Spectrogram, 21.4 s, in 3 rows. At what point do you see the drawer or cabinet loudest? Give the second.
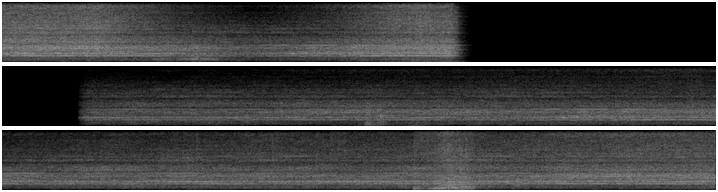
19 s.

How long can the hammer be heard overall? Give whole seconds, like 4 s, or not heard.
not heard.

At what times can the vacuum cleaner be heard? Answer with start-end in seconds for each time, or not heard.
0.0-4.6, 7.9-21.3.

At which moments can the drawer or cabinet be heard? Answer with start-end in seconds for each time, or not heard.
1.4-2.4, 10.6-11.6, 18.4-19.1.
